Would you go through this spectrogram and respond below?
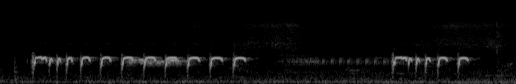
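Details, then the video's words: Ngristal-style song of a local zebra dove, kept as a lure: a fast series of about a dozen clipped, bright cooing notes, a pause with faint hissing background, then a shorter run of five notes. "perkutut lokal gacor.suara ngristal ampuh buat pancingan."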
